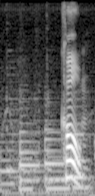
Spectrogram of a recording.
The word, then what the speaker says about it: comb: a lot of confusion comb this word has a b at the end but we do not pronounce it and finally chaos this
